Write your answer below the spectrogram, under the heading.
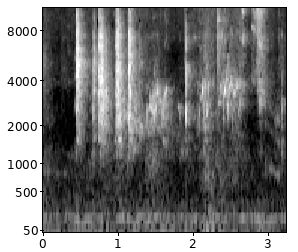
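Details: Parakeets chattering happily, a run of sharp clicking ticks followed by thin squeaky warbles and quick high chirps, low background hum present.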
